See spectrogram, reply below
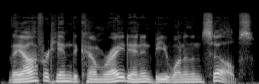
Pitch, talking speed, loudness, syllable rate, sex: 125 Hz, 280 wpm, -16 LUFS, 7.1 syllables/s, male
